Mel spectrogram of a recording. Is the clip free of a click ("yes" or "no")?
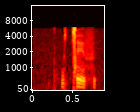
no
